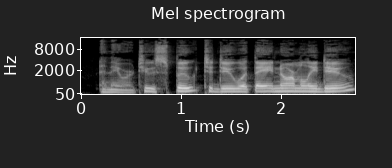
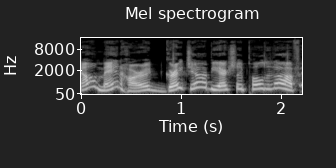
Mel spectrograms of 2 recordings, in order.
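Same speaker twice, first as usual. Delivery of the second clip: friends complimenting; 6 semitones higher, faster than usual. Retold or imitated.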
